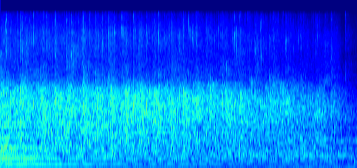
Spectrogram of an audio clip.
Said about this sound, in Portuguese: Quantos creem que hoje o Senhor está ativando áreas de convicção na sua vida? Dê um aplauso a Ele em nome de Jesus.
